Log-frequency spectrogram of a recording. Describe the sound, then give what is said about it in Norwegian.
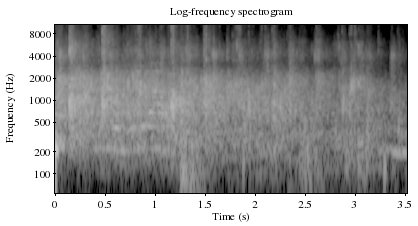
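Steady applause from an audience for the worship team at a church service, a dense wash of many hands clapping at once that holds at an even level for a few seconds. “Skal vi gi en applaus til lovsangsteamet, dere?”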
